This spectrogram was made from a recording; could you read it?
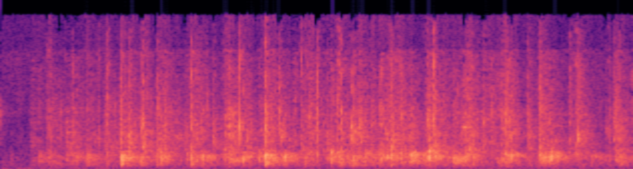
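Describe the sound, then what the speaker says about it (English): An audience gives a round of applause, with dense, continuous clapping at moderate loudness that swells slightly in pulses and carries no talk. "Another round of applause."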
